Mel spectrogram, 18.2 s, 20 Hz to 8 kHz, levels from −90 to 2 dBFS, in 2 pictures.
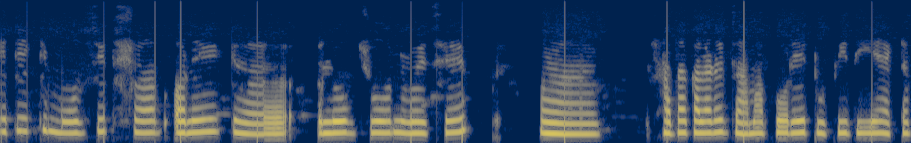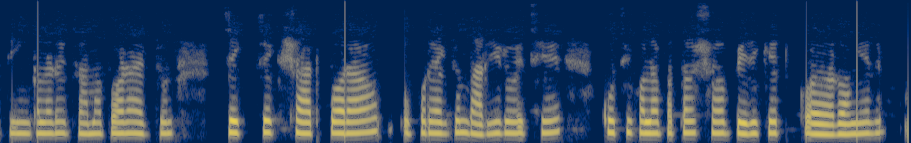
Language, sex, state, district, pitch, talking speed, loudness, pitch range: Bengali, female, West Bengal, North 24 Parganas, 235 Hz, 120 wpm, -20 LUFS, 230-245 Hz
